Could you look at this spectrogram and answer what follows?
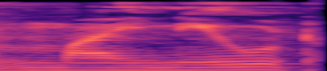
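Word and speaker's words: minute: और अमाउंट ज़ाहिर करने के लिए भी इसको बोला जा सकता है, जिसमें कि इसकी प्रोनाउंसिएशन माइन्यूट होगी।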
